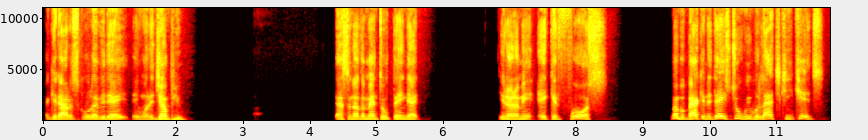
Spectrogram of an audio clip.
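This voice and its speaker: A man's voice: a little high, normal speed, long pauses, dry recording, studio quality. A middle-aged man with a New York accent, casually telling stories on a podcast and laughing as he goes, acting out the voices he quotes. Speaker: podcast host. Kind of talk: casual storytelling.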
